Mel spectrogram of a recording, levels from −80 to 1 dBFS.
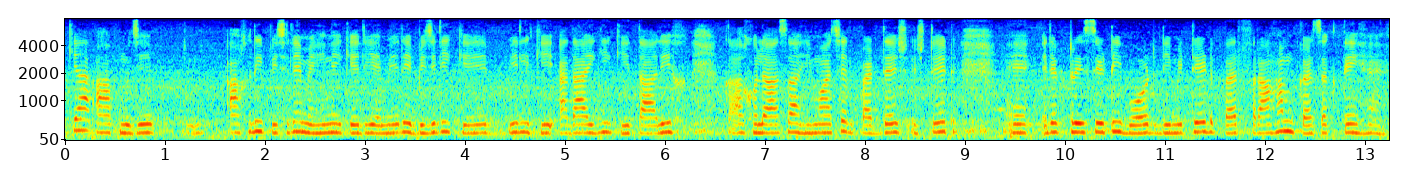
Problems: constant background noise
